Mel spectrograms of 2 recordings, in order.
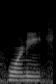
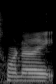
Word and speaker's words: Horney: It's not Horney, it's Horney, even though it's kind of interesting because she was rather, we would probably say, a slut.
